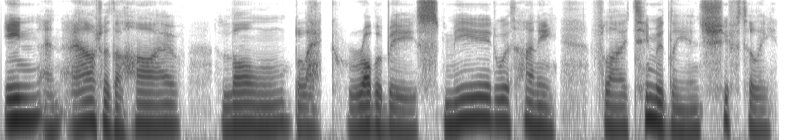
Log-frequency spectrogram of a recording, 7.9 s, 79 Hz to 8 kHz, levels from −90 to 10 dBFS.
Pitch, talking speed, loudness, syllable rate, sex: 125 Hz, 130 wpm, -19 LUFS, 3.5 syllables/s, male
